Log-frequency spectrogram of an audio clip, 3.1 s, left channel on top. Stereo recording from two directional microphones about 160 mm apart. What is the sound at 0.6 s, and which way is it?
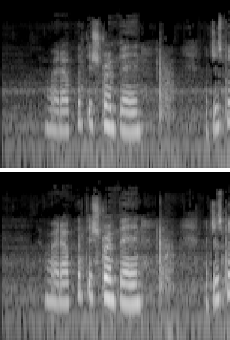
Speech, 15° right (ahead or behind).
